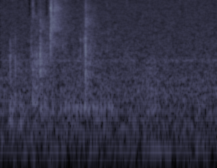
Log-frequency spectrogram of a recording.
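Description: Foil and paper wrapper of a milk chocolate bar crinkling as it is handled and opened: a few short, sharp crinkles and clicks in the first second.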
